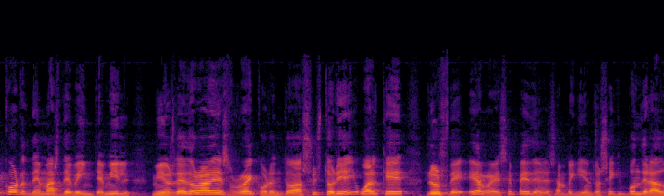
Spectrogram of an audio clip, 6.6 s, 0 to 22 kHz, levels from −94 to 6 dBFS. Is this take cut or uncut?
cut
